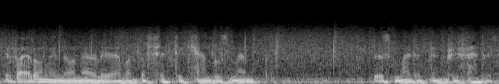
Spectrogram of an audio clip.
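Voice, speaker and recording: Sincere rich man's son, really deep voice, noisy 1940s radio drama. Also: normal speed, muffled recording. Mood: shaken, sorrowful. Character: earnest businessman's son, loyal to his servant friend. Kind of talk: 1940s radio mystery acting.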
